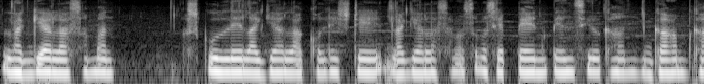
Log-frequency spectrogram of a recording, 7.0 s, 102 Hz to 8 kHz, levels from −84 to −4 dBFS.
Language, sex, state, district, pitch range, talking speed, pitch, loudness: Nagamese, female, Nagaland, Kohima, 180-190 Hz, 160 wpm, 185 Hz, -18 LUFS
